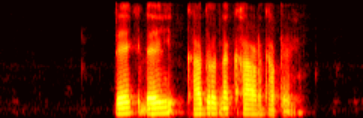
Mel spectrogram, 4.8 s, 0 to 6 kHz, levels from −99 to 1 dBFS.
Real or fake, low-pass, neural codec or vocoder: fake; 5.4 kHz; codec, 24 kHz, 6 kbps, HILCodec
